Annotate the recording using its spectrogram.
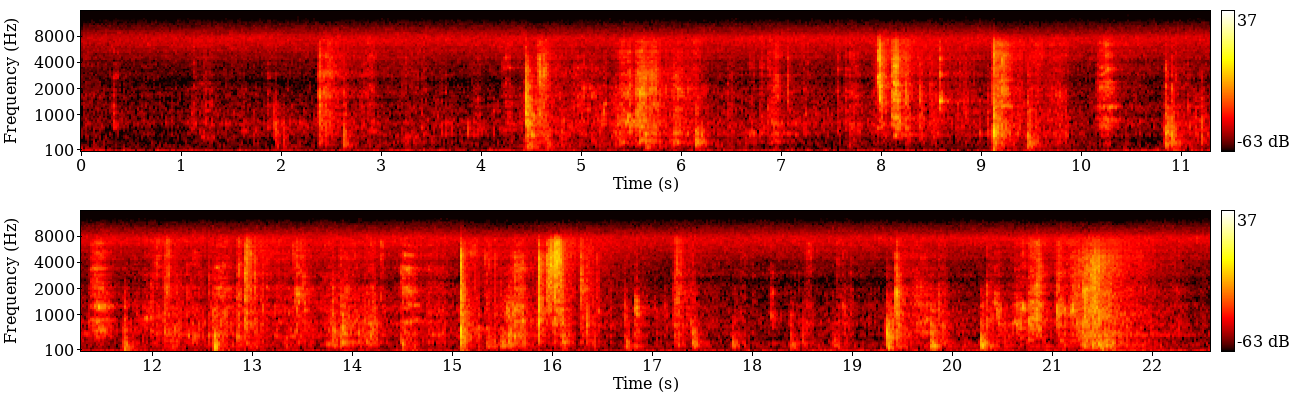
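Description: Irregular footsteps, scuffs and knocks on wooden floorboards, with brief rustling of clothing, as a person is lifted and carried; a longer rustling scuffle comes near the end.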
